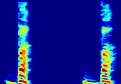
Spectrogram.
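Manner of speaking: "ba" com lábios explodindo, bem alto; plosive b, bursting. Shown as a demonstration. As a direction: estoure o b em "ba". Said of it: "with your lips bursting open".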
